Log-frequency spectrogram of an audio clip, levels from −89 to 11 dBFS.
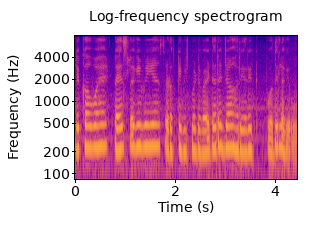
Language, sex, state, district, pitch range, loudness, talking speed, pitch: Hindi, female, Bihar, Madhepura, 210-235 Hz, -15 LUFS, 245 wpm, 225 Hz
